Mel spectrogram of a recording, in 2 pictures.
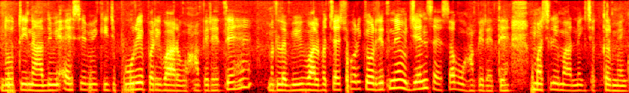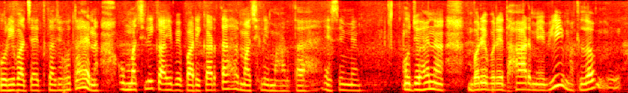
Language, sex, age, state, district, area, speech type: Urdu, female, 45-60, Bihar, Darbhanga, rural, spontaneous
